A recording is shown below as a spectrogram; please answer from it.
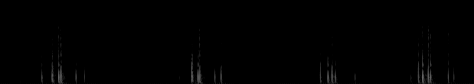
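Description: Short, polished fingernails gently tap a flat, solid white plastic cutting board with knife scratches. Four quick clusters of dry, clicky taps are spread across a quiet background. Each tap dies away almost instantly.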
